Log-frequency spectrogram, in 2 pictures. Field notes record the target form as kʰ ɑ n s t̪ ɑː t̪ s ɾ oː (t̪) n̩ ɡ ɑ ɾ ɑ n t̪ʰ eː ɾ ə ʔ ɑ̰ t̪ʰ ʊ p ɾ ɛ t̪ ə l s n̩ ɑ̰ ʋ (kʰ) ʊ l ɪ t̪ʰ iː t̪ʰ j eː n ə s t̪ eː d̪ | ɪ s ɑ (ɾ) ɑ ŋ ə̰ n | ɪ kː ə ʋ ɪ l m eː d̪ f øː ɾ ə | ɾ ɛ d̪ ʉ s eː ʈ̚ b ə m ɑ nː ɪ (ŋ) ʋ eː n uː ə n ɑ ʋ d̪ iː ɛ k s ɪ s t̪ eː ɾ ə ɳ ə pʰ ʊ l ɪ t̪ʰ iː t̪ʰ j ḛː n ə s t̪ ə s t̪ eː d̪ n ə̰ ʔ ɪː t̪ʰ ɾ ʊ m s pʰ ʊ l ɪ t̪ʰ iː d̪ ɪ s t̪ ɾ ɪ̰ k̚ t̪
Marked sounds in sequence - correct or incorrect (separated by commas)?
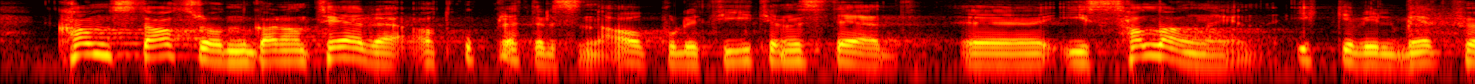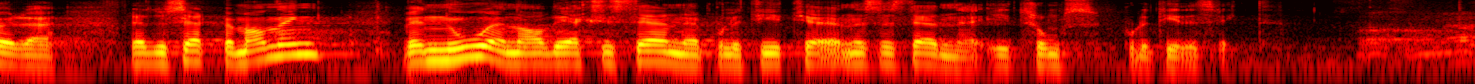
incorrect, incorrect, incorrect, correct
